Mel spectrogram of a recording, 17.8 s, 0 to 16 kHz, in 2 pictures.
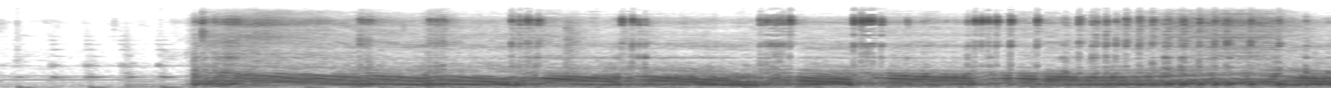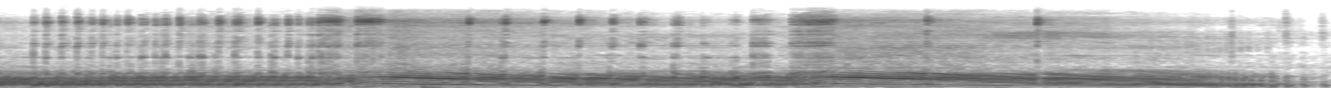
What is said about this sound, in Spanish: Yo opino que el motor 2T es algo único, nada ¿no? se compara con un motor común 4T. Es un motor que, que tiene mucha fuerza la moto. Más revoluciones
